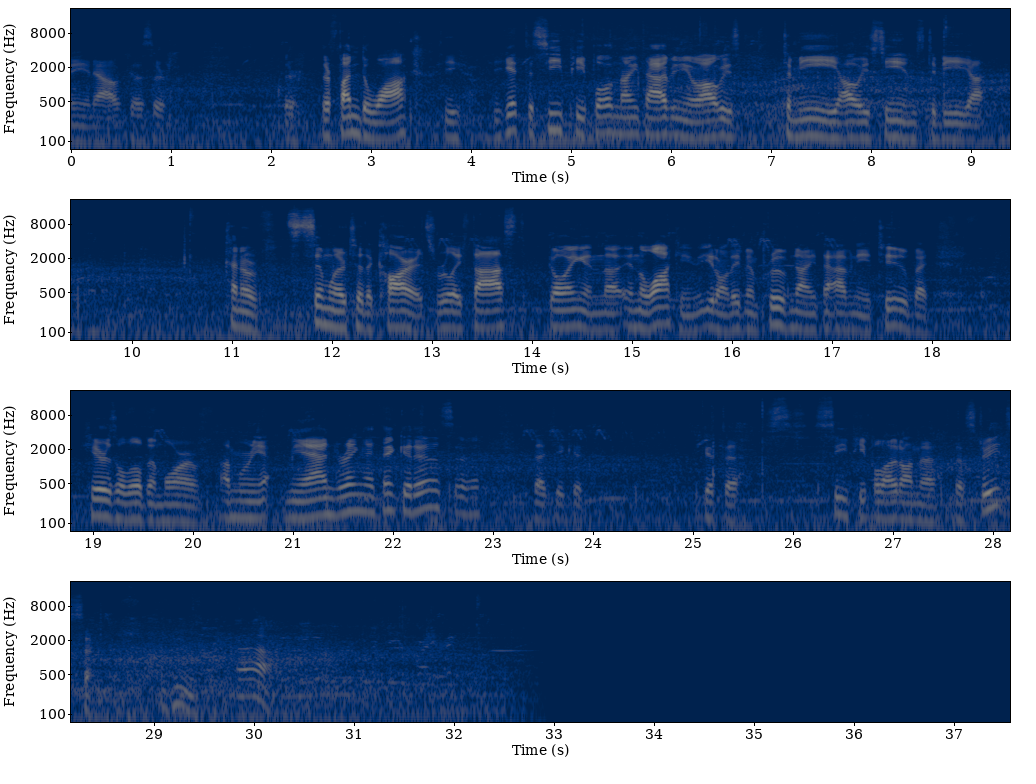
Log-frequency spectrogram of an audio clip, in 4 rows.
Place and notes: Through telling and sharing stories about the East Village, the project gives space to experiences and histories that are not adequately recognized.
4 April, 17:12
